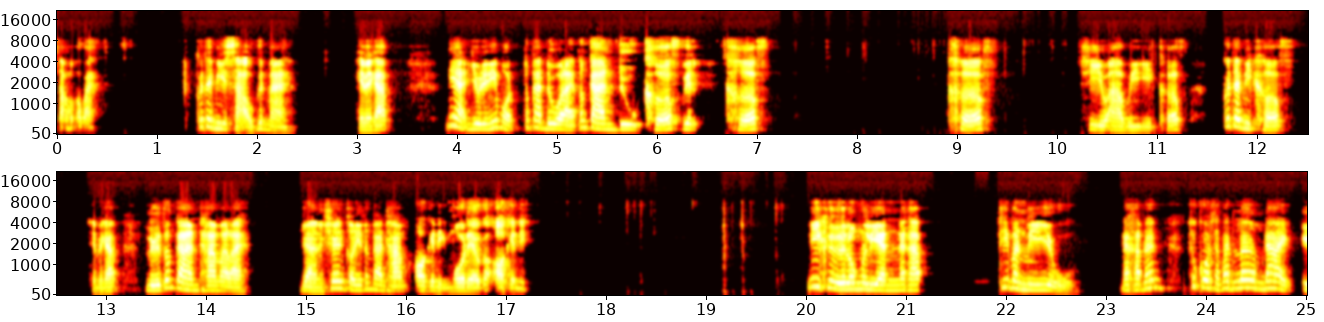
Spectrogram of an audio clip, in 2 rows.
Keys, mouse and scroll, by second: 0.0-1.1 typing, 2.4 middle click, 2.4-3.0 scroll down 1, 3.4 middle click, 3.4-3.7 scroll down 1, 4.6 BackSpace, 4.9 BackSpace, 5.3 BackSpace, 6.6-11.3 typing, 13.5 BackSpace, 13.7 BackSpace, 13.9 BackSpace, 14.1 BackSpace, 16.7-20.4 typing, 20.6 Return.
